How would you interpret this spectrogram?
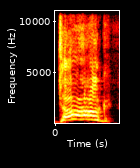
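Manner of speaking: high, loud call to rouse someone; retold urgent shout. Man reenacting rousing his drunk friend, urgent shout. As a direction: shout as if waking a passed-out friend.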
